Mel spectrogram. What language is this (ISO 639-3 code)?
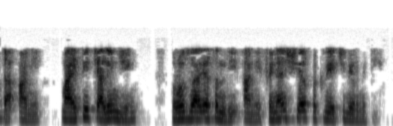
mar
